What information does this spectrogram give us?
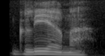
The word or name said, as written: glioma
